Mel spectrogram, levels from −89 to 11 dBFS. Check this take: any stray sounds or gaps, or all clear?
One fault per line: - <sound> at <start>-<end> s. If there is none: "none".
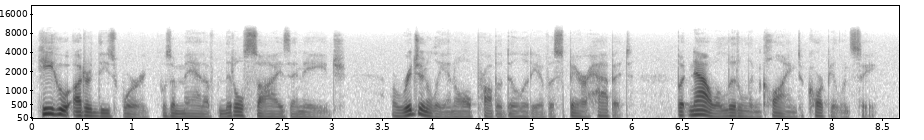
- dropout at 1.2-1.3 s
